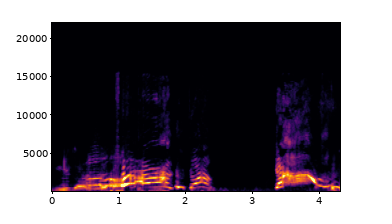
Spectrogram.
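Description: A young child screaming in high-pitched shrieks whose pitch swoops up and down for about two seconds, then, after a short pause, one more shriek falling in pitch near the end.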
